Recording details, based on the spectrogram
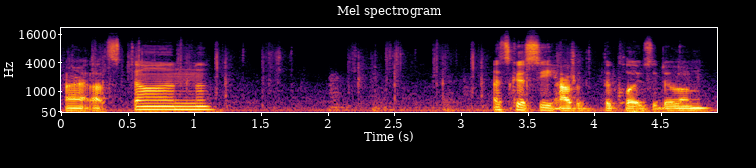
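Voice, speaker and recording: Low-voiced man commentating a game, noisy background. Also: measured pace. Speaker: game streamer. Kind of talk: live gameplay commentary, casual thinking aloud. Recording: clear background noise, clicks.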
